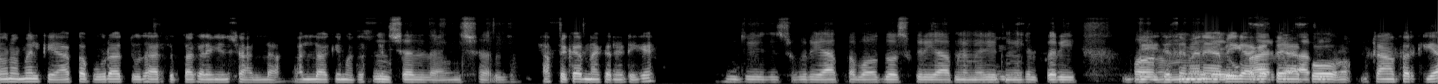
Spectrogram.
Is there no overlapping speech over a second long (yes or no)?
no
